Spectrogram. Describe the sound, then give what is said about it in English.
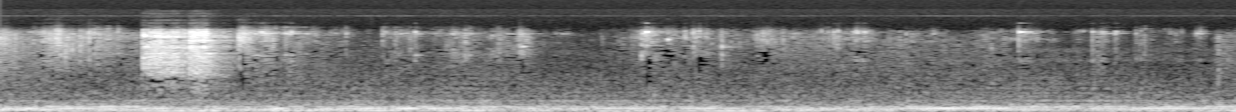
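A brief metallic jingle of car keys being handed over near the start, short, over a steady low rumble that continues throughout; nobody speaks. “Give me your keys.”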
